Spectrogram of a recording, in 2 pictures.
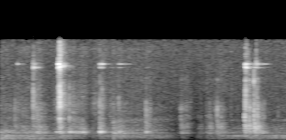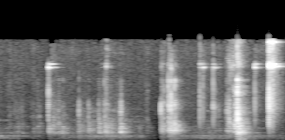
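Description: Light metallic clicks and clinks of a steel adapter being handled and seated in the jaws of a chuck, with a couple of sharper clinks near the end.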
